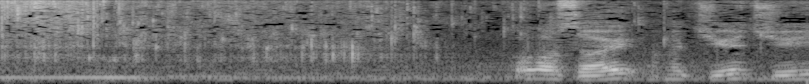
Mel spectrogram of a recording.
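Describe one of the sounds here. Liquid pours into a clay pot.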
